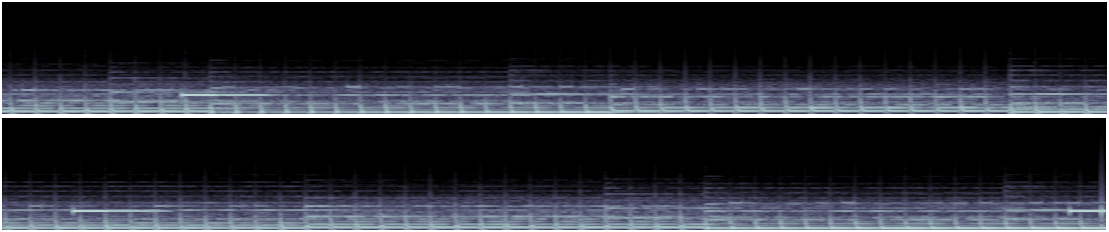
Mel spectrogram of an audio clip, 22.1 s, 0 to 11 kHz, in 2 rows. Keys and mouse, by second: 0.0-1.1 typing, 2.4 a, 2.6 a, 3.2 KP_7, 3.7 z, 3.9-5.6 right drag, 5.6 ctrl+l, 6.3 click, 10.2 z, 10.8 a, 11.2-13.3 right drag, 13.0 x, 14.7 click, 16.0 click, 16.5-17.7 middle drag, 17.1 click, 17.7 KP_7, 18.2-20.1 middle drag, 19.7 z, 20.1 click.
